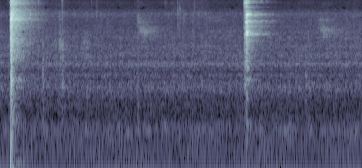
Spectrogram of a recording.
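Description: Utensils clatter sharply on a hard counter.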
